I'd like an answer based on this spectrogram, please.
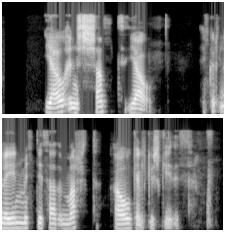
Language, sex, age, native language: Icelandic, male, 30-39, Icelandic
